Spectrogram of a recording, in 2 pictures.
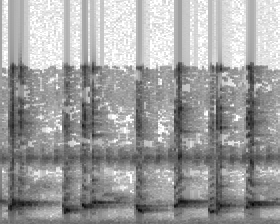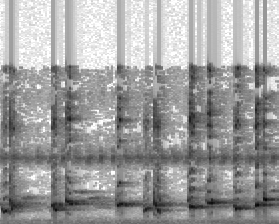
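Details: Dawn ropel song of a yellow-vented bulbul: short, liquid, downslurred whistled phrases repeated roughly every half second, steady and bubbly, with a faint high whine in the background.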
